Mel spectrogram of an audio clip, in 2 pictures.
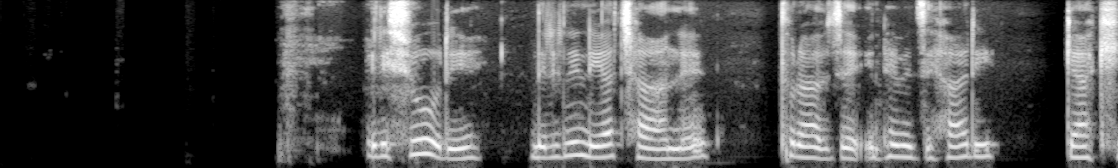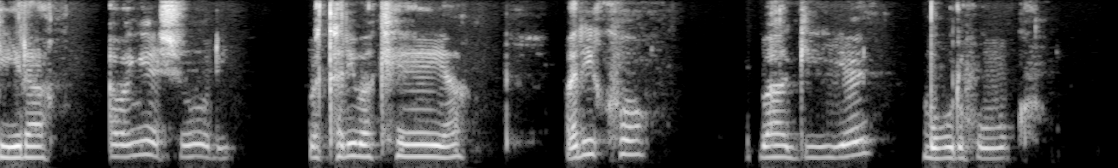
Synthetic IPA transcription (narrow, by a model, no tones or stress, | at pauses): iɾiʃuːɾi | niɾininijat͡ʃaːne̞ | tʰuɾavje̞ʔin̥he̞βe̞zihaɾi | ɾɟaːkʰiɾa | aβaɲe̞ːʃuːɾi | βatʰaɾiβakʰe̞ːjaː | ɾikʰo̞ | βaɡiːje̞ | muβuɾuhukʰo̥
